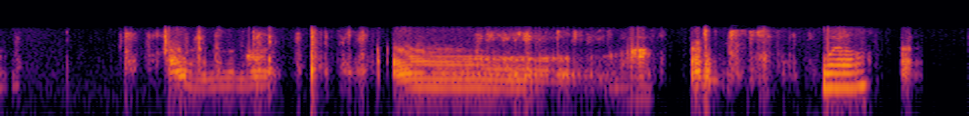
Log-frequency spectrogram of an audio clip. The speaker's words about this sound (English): Every time we're on the phone, that's my dog. That's my little dog.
